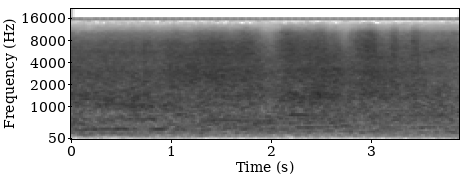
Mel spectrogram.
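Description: A monster truck crashes down onto crushed cars.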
